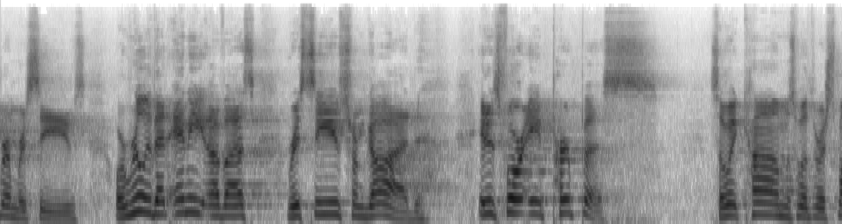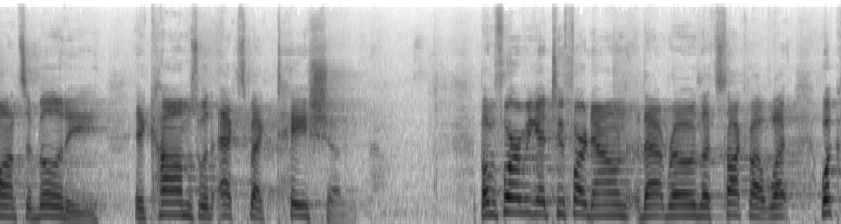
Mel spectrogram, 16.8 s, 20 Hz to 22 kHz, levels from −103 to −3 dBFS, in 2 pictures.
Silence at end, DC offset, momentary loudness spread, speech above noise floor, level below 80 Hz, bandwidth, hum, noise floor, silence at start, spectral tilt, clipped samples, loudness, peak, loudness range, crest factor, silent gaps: 0 s; under 0.1%; 11 LU; 33 dB; -64 dBFS; 19 kHz; none; -56 dBFS; 0 s; -4 dB/octave; under 0.1%; -23 LUFS; -4 dBFS; 4 LU; 20 dB; none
